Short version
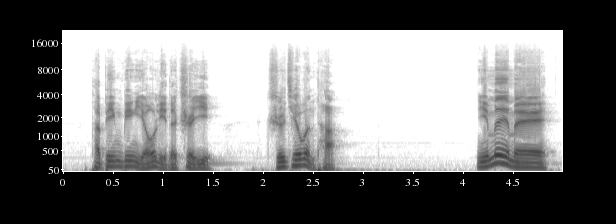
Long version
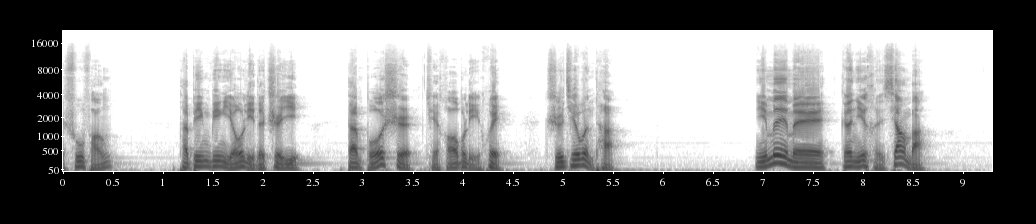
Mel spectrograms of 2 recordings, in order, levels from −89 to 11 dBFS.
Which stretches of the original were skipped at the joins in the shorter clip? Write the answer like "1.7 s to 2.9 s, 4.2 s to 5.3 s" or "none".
2.8 s to 4.7 s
